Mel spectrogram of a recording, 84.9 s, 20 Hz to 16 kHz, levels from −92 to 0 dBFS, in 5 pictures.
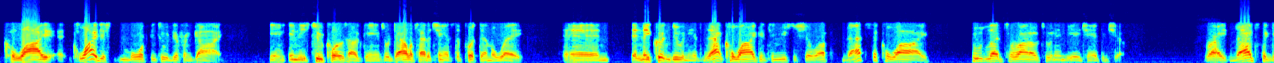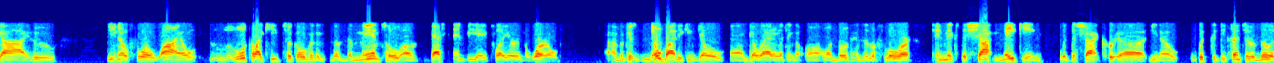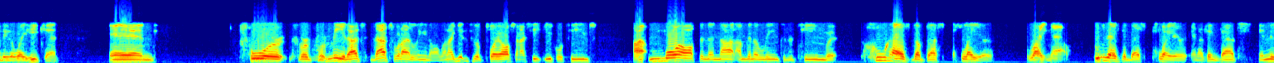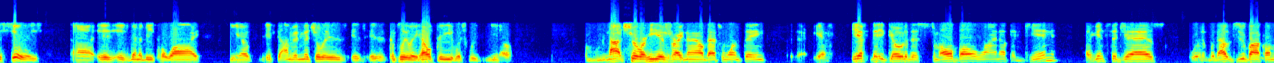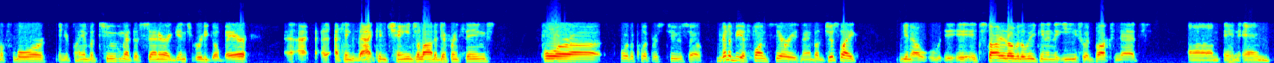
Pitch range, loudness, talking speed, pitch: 115-140 Hz, -21 LUFS, 190 wpm, 130 Hz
